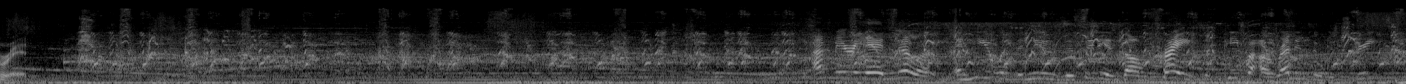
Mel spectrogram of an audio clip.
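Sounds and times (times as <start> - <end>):
puppies yipping, squealing and whimpering: 0.6 - 14.0
speech: 10.7 - 14.0.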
